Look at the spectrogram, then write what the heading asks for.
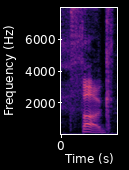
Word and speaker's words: THUG: yeah that makes sense is that how you're supposed to pronounce that Thug yeah Tony Hawk's Underground oh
